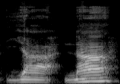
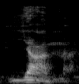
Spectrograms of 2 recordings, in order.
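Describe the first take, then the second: First: Two separate syllables, each ending in a vowel. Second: One joined syllable, the last vowel dropped. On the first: The speaker calls it wrong. "instead of it being ya na" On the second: The speaker calls it right. "it's just gonna be yan"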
